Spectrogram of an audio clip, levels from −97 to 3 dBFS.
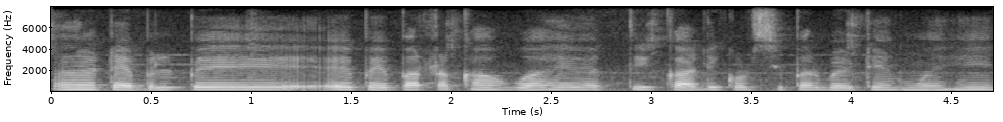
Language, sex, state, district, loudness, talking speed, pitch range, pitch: Hindi, female, Chhattisgarh, Raipur, -19 LUFS, 190 wpm, 195-215 Hz, 200 Hz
